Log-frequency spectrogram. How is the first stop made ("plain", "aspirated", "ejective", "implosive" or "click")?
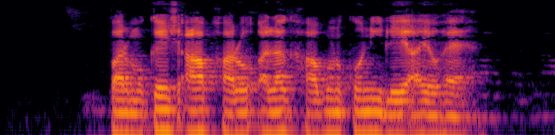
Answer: plain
